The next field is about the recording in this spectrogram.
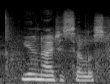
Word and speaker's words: Unitocellus: Unitocellus fulvus. – That was a magnificent pronunciation of that first bit, which is Unitocellus. That's really well done.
